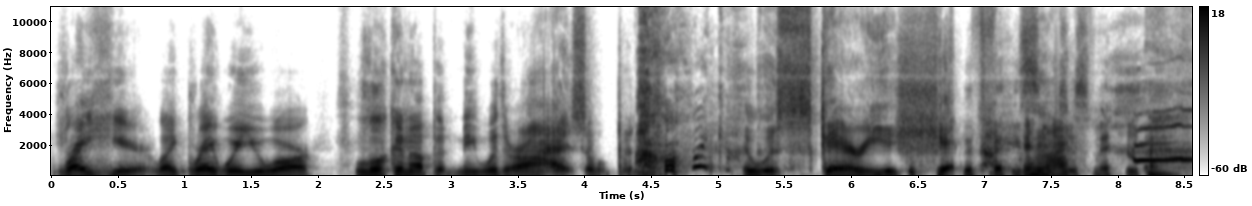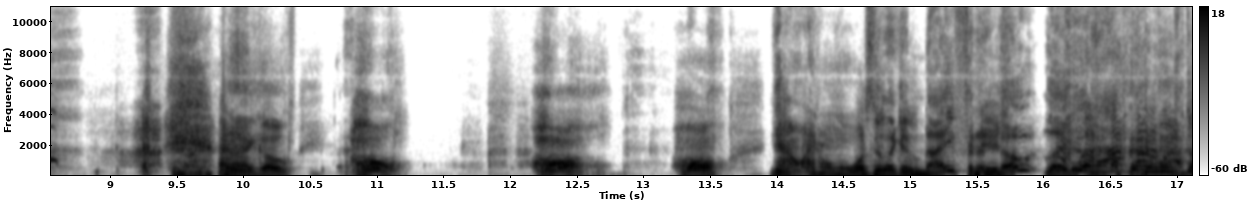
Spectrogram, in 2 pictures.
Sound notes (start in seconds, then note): 7.9 all laughing wheezily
